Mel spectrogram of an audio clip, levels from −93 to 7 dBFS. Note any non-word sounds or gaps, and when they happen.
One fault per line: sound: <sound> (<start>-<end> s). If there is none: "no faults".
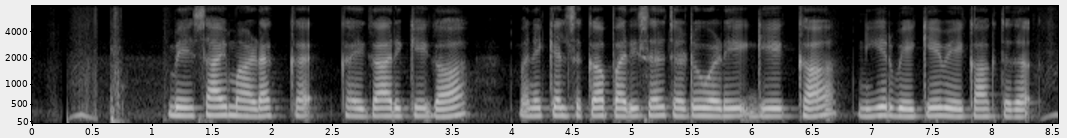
sound: thud (0.6-0.8 s)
